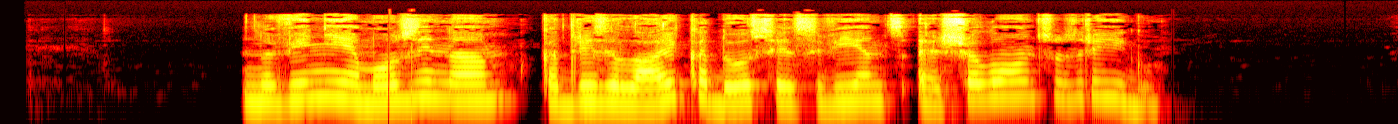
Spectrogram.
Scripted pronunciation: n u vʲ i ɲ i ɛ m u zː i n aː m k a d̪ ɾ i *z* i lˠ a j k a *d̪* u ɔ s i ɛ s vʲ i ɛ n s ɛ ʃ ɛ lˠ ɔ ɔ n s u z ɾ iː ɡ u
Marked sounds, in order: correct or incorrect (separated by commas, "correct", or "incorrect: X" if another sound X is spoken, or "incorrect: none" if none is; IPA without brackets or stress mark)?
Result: correct, correct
